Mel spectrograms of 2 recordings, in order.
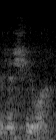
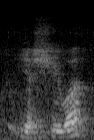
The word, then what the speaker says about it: Yeshua: His name would have been pronounced something to the effect of Yeshua.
